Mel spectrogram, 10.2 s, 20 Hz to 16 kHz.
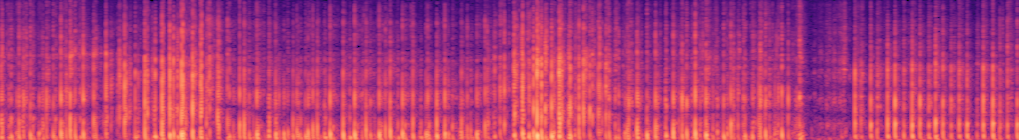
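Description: A thin, solid green plastic gift card is held in the hands and quickly tapped and scratched with fingernails. The result is a dense, rapid stream of sharp clicks and scratchy rustles with a bright edge and a low thump under each tap, pausing briefly near the 8-second mark before continuing.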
